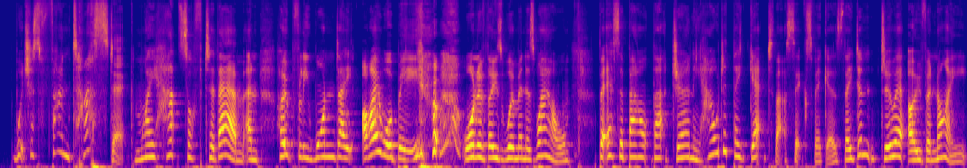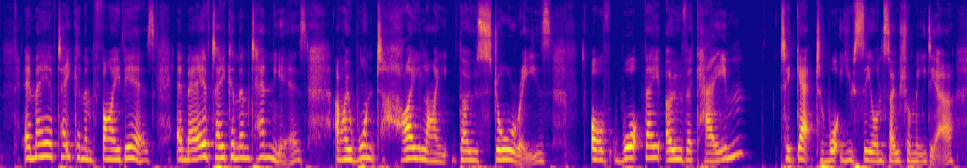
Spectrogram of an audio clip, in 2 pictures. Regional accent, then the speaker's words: United Kingdom; accent: British; now in Oxfordshire, United Kingdom; even though I know you can tell from my accent I'm British

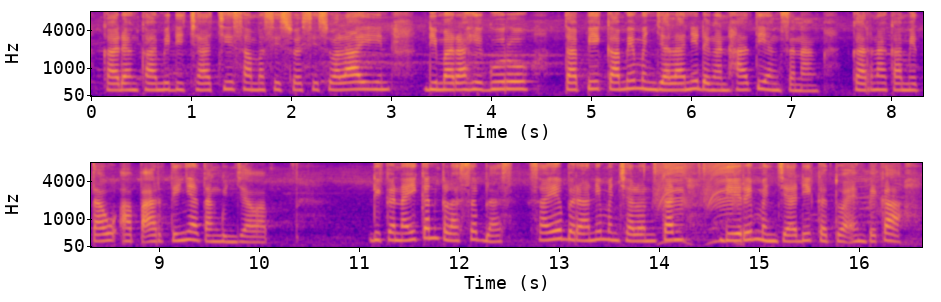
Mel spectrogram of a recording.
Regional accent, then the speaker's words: Wajo Regency, South Sulawesi, Indonesia; berasal dari Kabupaten Wajo

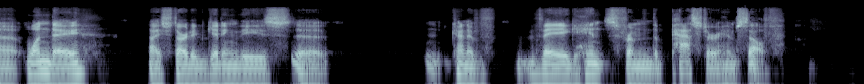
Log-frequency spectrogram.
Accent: Los Angeles, California, United States; moved away as an adult; also born or lived in Alberta, Canada / England / Germany / Iraq; now in Washington, United States; We immigrated to the United States in 1988, and I lived there in Los Angeles, in various parts of the greater Los Angeles area, till 2001

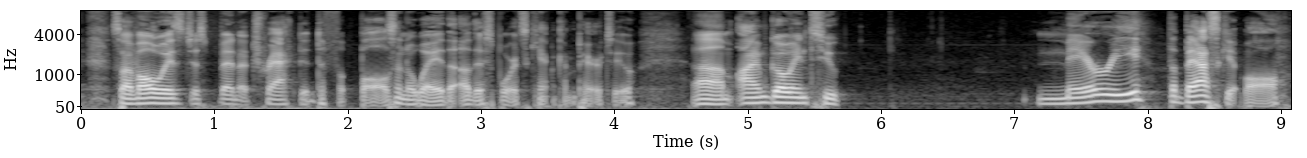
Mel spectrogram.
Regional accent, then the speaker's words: Detroit, Michigan, United States; I'm from Detroit

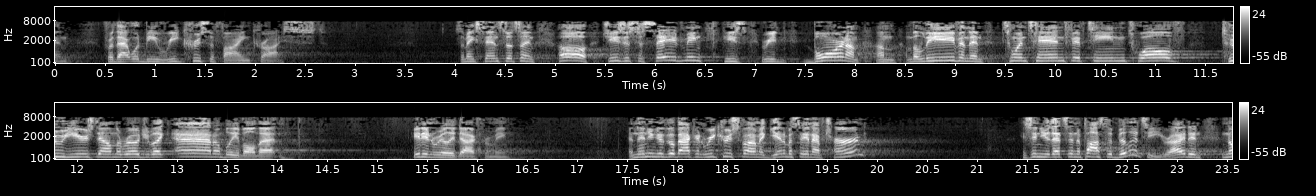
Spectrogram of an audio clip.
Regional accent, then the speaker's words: the South, United States; We're most of us born and raised in the South

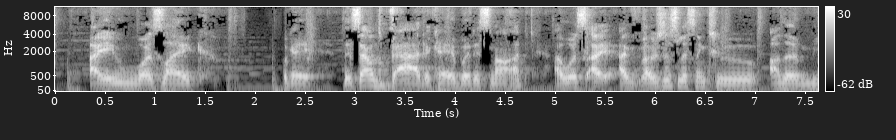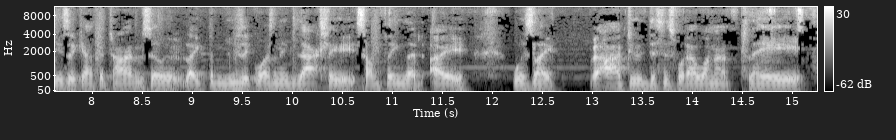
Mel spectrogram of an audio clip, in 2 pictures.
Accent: Dubai, United Arab Emirates; I grew up in Dubai. So it's one of those like third culture kid things where you kind of, where are you from? And it's like, oh, I don't know. I'm from India. I'm from Dubai, but I'm not from Dubai.

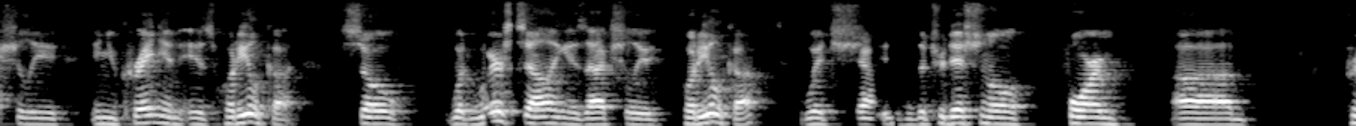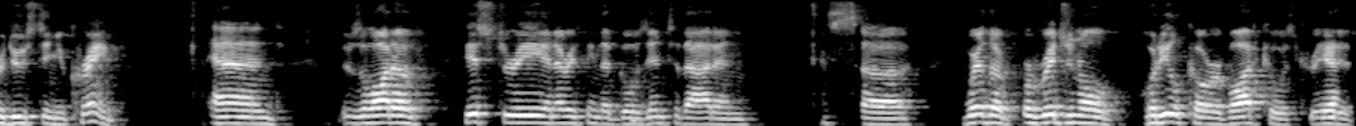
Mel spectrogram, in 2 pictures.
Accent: Edmonton, Alberta, Canada; I'm originally born in Edmonton, Alberta.

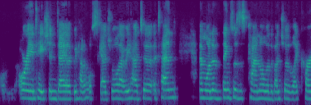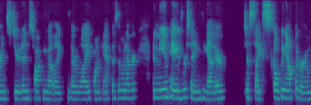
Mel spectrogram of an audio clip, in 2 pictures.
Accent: Long Island, New York, United States

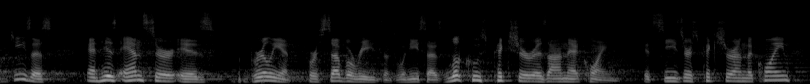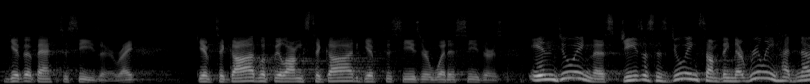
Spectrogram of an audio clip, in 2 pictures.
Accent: Detroit, Michigan, United States; now in Orlando, United States; I'm from Detroit

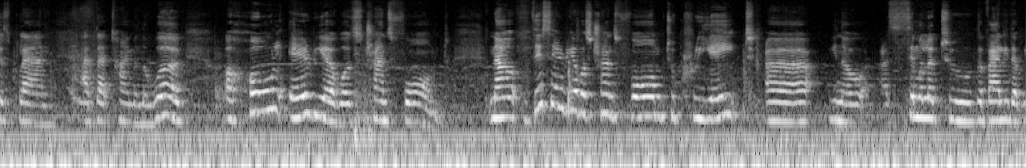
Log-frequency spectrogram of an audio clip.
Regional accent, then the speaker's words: Pakistan; first language English; moved away as an adult; now in United States; someone who has studied English literature in Pakistan and then American literature in the US

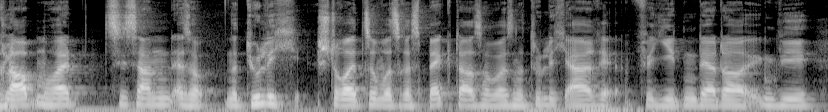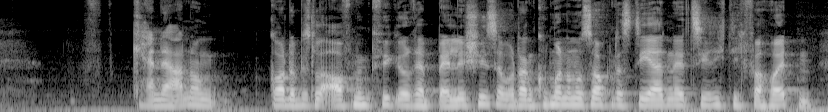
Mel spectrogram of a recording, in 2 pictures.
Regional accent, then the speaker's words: Asten, Upper Austria, Austria; wir sind ja am, am Land aufgewachsen im, oder im Linzer Vorstadt

